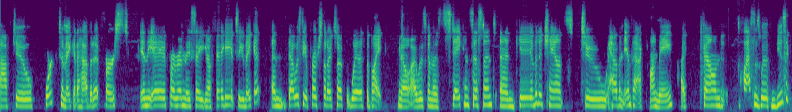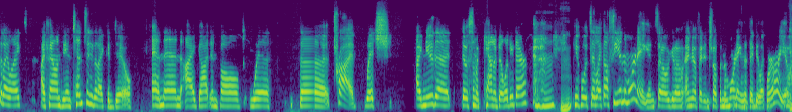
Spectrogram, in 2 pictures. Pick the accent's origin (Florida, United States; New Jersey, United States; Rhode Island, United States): New Jersey, United States; Long Beach Island; I grew up here on Long Beach Island, went to school, and we lived year round on the island, second through fourth grade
